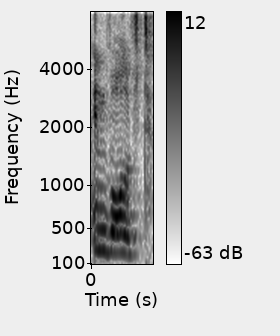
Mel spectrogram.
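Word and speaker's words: involved: Pronunciation कैसे ठीक करेंगे इसका, इन्वॉल्व्ड, वॉल्व्ड, एल और वी का ब्लेंडिंग है यहाँ पर, इन्वॉल्व्ड। ल पे तुरंत व जा रहा है आपका, ठीक है।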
